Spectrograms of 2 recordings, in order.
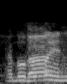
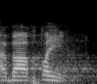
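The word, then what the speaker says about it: أبا بطين: يعني بيسكن الباء، نعم، بطين، وهكذا ننطقه، والعام ما ينطقونه أبابطين، البابطين، هو هو هو بطين.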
